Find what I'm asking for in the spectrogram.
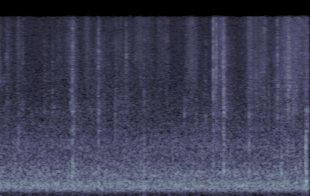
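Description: Paper strip being folded across for a Möbius strip demonstration, giving soft crinkling and rustling with faint crisp creases, fairly quiet and steady throughout.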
